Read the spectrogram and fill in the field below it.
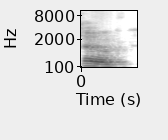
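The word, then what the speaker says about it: טוב: The Creator looked at Earth and said, Tov? Is that how you pronounce it? Tov. It's Tov, very Tov, which is just good.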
